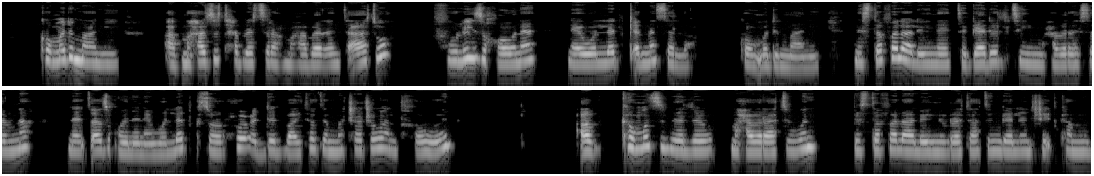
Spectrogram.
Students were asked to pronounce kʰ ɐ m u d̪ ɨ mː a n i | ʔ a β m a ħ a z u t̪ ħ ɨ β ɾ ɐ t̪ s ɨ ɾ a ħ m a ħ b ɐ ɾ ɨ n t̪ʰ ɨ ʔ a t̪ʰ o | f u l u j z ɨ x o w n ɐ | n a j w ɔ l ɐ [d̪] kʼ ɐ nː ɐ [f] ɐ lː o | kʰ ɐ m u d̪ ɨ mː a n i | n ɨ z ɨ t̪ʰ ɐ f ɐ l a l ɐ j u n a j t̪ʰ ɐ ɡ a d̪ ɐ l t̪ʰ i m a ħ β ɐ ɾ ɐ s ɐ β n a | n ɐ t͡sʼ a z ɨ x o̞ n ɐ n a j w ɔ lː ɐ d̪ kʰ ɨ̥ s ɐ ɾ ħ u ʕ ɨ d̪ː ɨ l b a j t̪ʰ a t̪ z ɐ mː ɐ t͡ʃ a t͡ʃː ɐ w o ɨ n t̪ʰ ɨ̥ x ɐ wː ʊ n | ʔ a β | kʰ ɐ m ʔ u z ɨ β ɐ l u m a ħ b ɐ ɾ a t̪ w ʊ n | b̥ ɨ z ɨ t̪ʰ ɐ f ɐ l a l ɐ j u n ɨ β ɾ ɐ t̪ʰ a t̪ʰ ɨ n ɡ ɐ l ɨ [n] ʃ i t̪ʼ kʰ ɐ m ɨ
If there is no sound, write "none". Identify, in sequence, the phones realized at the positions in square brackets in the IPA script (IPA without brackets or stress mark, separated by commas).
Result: d̪, s, n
